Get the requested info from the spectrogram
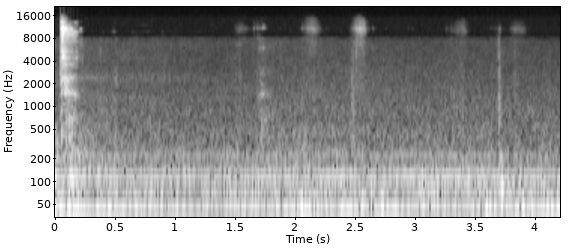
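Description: A few faint, scattered clicks and ticks of a computer mouse as its wheel scrolls a web page down, over quiet room tone.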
